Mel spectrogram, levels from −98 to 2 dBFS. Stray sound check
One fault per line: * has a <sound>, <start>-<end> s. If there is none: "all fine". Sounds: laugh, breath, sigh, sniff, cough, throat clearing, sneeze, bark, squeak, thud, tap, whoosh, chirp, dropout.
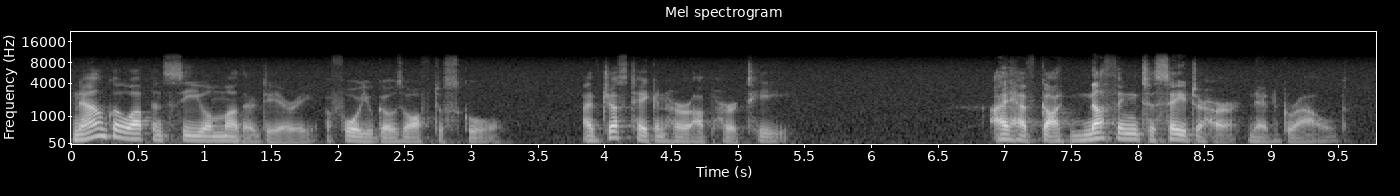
all fine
